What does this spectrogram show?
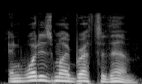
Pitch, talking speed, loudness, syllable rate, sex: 145 Hz, 295 wpm, -16 LUFS, 5.3 syllables/s, male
